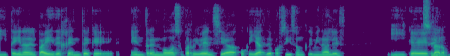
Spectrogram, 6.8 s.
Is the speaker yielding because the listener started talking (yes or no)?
no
